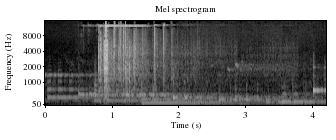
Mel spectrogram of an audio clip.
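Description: Coins clink and jingle as they are set down and handled, handed over as a payment of five dollars, a bright metallic scatter with lingering ringing tones and a few lighter taps afterward. No one speaks.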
